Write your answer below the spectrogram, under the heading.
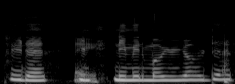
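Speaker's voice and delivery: put-on slow voice. Imitating the other speaker talking to his dad: imitating the other speaker sounding slow. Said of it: "You sound a little slow".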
